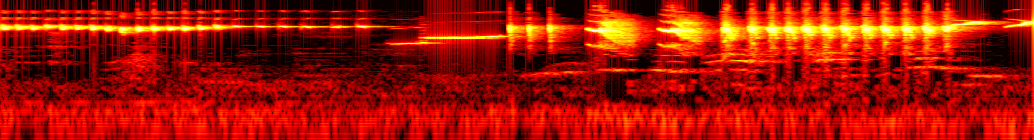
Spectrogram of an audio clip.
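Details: A wild-caught Sunda robin from the mountains of Kokap, Kulon Progo, Yogyakarta, a mimicking songbird, sings a thin, very high, rapid trill, then slides into a lower whistle and a quick run of sharp, buzzy repeated notes.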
